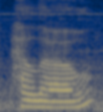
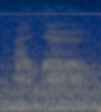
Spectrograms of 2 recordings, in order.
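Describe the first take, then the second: First: Said in the usual way. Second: Unvoiced whispered hello. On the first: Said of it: "Say hello". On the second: Shown as a demonstration. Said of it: "Whisper hello".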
